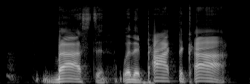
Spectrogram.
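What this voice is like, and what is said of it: Poor put-on Boston accent. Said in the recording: “The Boston, B-A-H-S-T. ... I know that's a terrible impression.”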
